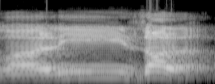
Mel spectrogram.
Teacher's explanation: alif lam koma ria, jadi harus dibaca jelas lamnya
